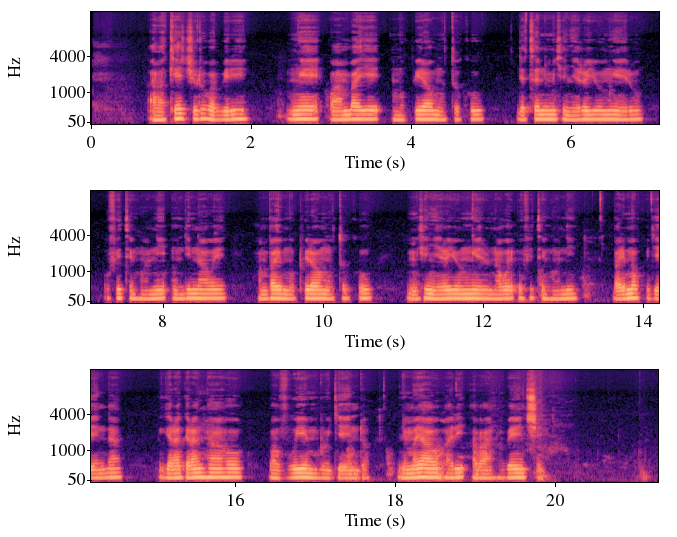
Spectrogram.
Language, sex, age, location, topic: Kinyarwanda, female, 25-35, Huye, health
